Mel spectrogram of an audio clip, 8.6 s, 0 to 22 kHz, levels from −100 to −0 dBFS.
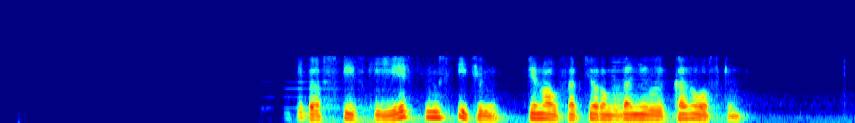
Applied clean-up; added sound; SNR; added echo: neural mask model DeepFilterNet 3.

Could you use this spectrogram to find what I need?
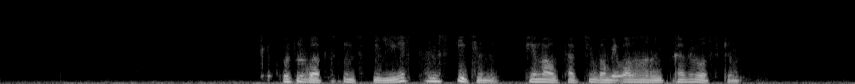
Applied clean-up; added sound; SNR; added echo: neural diffusion model UNIVERSE++.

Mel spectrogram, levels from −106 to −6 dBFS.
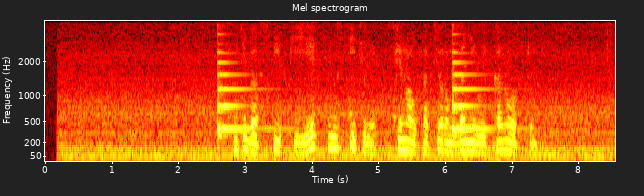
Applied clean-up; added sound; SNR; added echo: none; Plucked string instrument; 2 dB; none.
